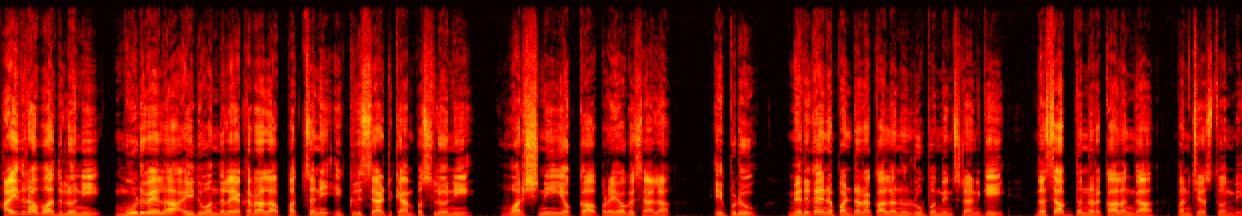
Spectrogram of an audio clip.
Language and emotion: Telugu, neutral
